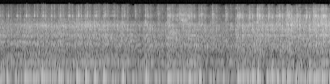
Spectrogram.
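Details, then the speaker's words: Petrol motorcycle converted experimentally to run on gas only, with the petrol tap closed, rider moving; low, uneven chugging that keeps faltering and choking as it runs on gas, engine stumbling and choking. "ஆனா வண்டி வந்து அடைச்சு அடைச்சு வருது மக்களே petrol வர ஓடல இங்க பாருங்க அடைச்சிருச்சு."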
